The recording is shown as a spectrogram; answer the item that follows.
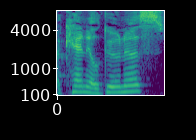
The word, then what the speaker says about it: Ken Ilgunas: I have a, an author in named uh, Ken Ilgunas.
